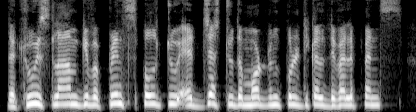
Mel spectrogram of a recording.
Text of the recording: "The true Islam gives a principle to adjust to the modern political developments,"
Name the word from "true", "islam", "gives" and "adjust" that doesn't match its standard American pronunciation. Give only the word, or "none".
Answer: gives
